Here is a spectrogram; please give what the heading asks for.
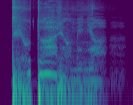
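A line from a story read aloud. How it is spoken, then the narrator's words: Delighted whisper. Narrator (Russian): прошептала она в восторге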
